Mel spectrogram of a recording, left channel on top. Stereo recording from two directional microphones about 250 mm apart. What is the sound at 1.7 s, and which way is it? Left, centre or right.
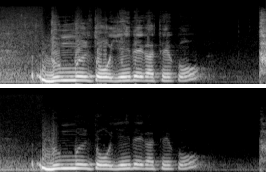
Speech, left.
